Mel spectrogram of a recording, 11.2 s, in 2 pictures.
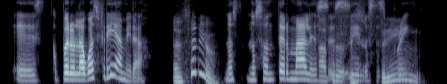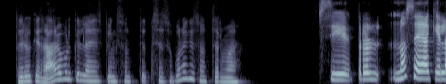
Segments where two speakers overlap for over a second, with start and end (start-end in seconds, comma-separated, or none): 3.9-5.2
